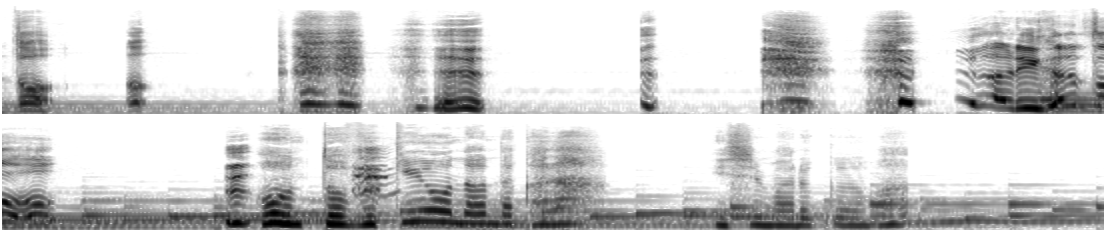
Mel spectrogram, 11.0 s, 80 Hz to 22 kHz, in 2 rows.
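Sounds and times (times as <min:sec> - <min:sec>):
speech: 0:00.0 - 0:00.4, 0:05.1 - 0:06.0, 0:06.6 - 0:10.2
person sobbing with shaky gasps and whimpering cries: 0:01.4 - 0:02.5, 0:03.2 - 0:05.1.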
